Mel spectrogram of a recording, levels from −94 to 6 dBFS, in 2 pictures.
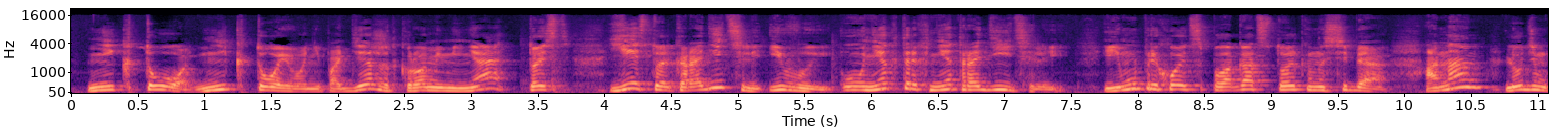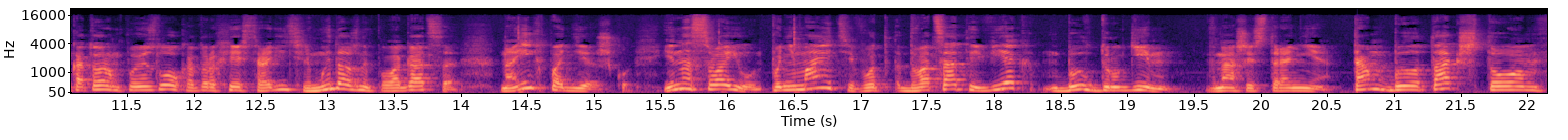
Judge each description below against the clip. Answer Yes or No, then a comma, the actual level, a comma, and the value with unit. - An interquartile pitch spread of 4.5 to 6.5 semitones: Yes, wide, 5.6 semitones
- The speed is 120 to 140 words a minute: No, average, 150 wpm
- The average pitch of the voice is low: No, medium, 175 Hz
